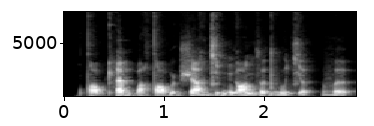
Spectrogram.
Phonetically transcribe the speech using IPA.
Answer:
tˤ ɑ b ʈʰ æ b ə b ɑ ʁ tˤ ə˞ b ə˞ ɡ ʃ æ ʁ d͡ʑ i b ŋ ɡ ɑ n z ʊ dʱ u t͡ɕ ə | v ə

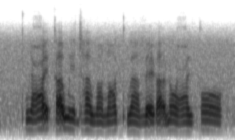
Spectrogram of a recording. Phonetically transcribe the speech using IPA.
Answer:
kʷʼ i˨˩ ʕ ɛ̰˦˥ k a̰˦˥ w ɪ˦˨ dʱ a˦˨ w ɪ˨˩ ðˤ a˨˦ kʷʼ a˨˩ v ɛ̰˨˦ ɽ a̰˨˦ ɳ ɔ˦˨ ʕ ɨ˨˩ k ɔ˦˨

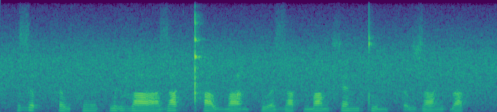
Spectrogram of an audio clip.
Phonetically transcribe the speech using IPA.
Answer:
z ə˦˥ p̚ h ə˧˩ w f ə̤ː˨˩ k w ɨ̰˧˨ v aː˧˩ z a˦˥ k̚ t̪ʰ a˧˩ w m a̰ː˧˨ n h u˧˩ ə̯ z a˨˩ t̚ m a˨˦ m x ɛ˨˦ n t̪ u˧˩ m h ə̰˧˥ w z a˨˦ ŋ ɗ a˦˥ t̚

